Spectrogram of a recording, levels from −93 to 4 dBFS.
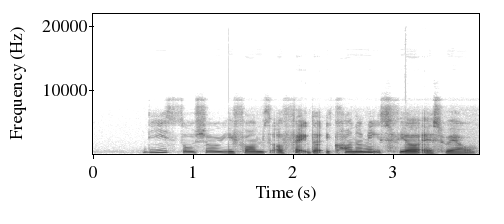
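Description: At 1.35 s the microphone volume is stepped up by about 10 dB in one jump. The call software judged the input too quiet and raised the device gain. Speech and background rise together, abruptly. At 3.12 s it steps up again, by about 5 dB.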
